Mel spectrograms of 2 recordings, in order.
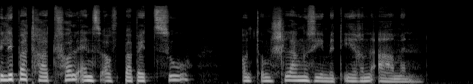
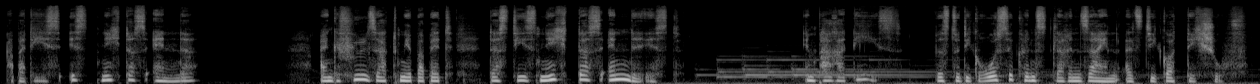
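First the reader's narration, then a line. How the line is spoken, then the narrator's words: Whispering. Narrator (German): flüsterte sie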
